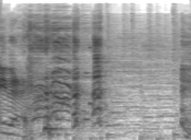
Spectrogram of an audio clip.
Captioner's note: chuckles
